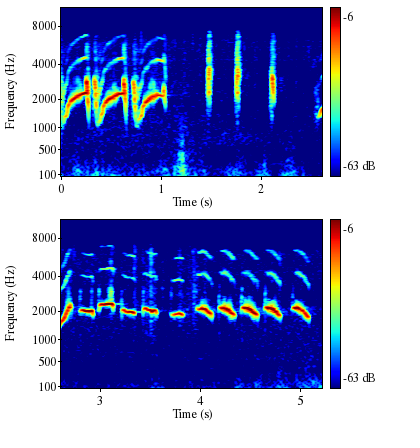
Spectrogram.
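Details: A Northern mockingbird sings clear whistled phrases: a few rising slurs and sharp notes, then one bright note repeated about a dozen times in quick succession.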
